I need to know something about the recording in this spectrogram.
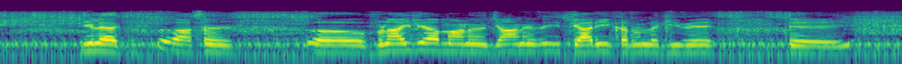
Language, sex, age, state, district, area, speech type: Dogri, male, 30-45, Jammu and Kashmir, Kathua, rural, spontaneous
